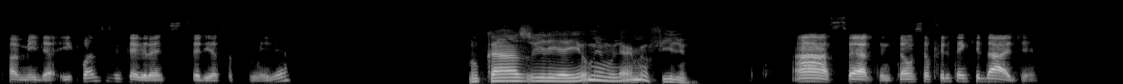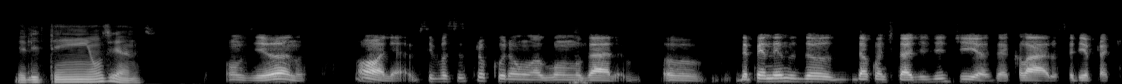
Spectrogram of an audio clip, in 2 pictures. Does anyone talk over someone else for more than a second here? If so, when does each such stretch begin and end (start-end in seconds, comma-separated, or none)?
none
